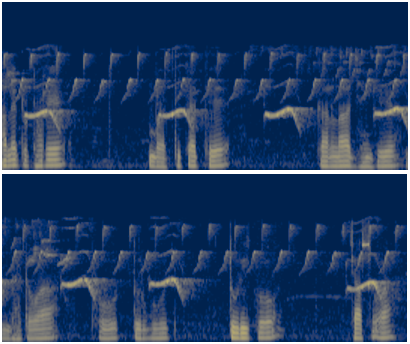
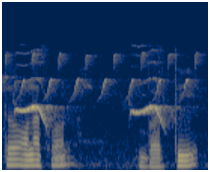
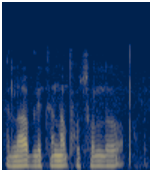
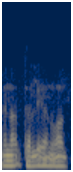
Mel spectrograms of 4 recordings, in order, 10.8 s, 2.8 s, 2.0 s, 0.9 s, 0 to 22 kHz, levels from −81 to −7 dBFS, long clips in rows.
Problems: none marked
